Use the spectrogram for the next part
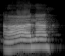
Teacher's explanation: وہ الف ہے، تو آپ نے دوسرے حمزہ کو الف کے ساتھ تبدیل کر دیا۔ پہلا حمزہ تو آپ پڑھ رہے ہیں تحقیق کے ساتھ، دوسرے حمزہ کو آپ الف کے ساتھ پڑھ رہے ہیں، آنا، اس کو ابدال کہا جائے گا۔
